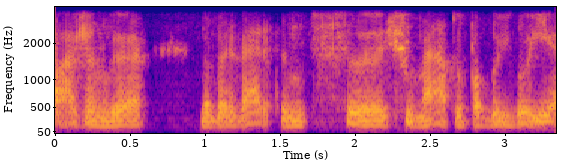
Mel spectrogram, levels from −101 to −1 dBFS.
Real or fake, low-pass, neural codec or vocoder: fake; 3.6 kHz; vocoder, 22.05 kHz, 80 mel bands, HiFi-GAN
